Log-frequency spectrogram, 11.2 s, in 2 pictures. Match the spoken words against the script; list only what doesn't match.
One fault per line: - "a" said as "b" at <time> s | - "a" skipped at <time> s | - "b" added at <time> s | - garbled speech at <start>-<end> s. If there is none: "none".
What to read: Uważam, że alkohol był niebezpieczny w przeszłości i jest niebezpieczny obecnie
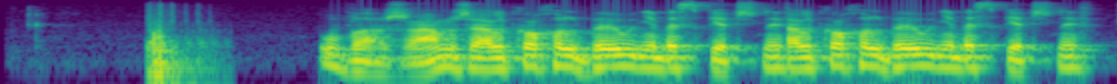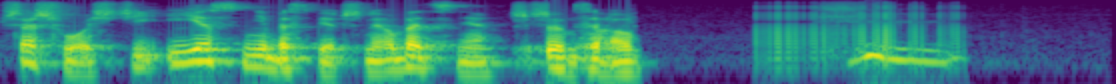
- "alkohol był niebezpieczny" added at 4.0 s
- garbled speech at 8.1-8.8 s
